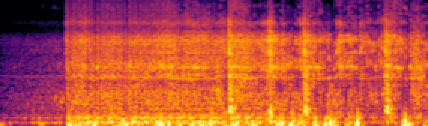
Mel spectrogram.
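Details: Jeep Cherokee XJ with the engine running gives sharp clunks at irregular half-second gaps as the body shifts. Lower track bar bolt was loose and the bushing was sliding; loose track bar bushing clunk.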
